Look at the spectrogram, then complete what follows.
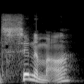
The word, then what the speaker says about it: cinema: On cinema, it is the first syllable. Cinema.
